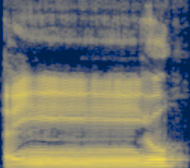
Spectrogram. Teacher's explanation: اب یہاں پہ ہم یہ حمزہ نون اور یا یہ تین حرف ہیں، تو جب ہم پڑھیں گے اس کو تو نون جو ہے وہ اس میں ظاہر نہیں ہوگا، اس کو ہم یا کے ساتھ ملا کے پڑھیں گے. نون کی آواز ظاہر نہیں ہوگی لیکن ہم یہاں پہ غنہ کریں گے. این یو یہ جو ہم پڑھ رہے ہیں اس میں نون کی آواز ظاہر نہیں کی جا رہی.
